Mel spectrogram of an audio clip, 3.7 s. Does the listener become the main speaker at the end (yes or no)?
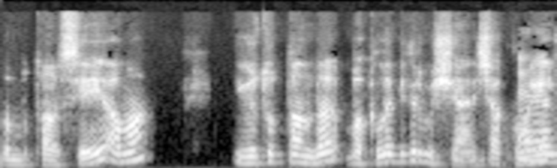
yes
